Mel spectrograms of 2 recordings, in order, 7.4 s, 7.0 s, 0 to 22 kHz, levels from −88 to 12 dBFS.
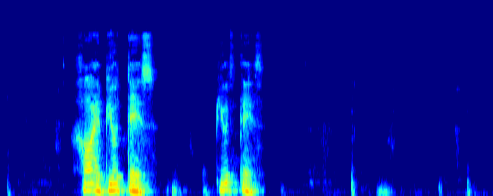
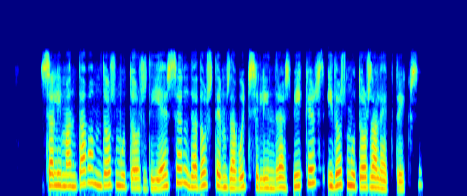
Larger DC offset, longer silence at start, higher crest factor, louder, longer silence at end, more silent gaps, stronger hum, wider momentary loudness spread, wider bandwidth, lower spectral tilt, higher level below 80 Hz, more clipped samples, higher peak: neither; first, 1.15 s vs 0.6 s; first, 22 dB vs 16 dB; second, -24 LUFS vs -17 LUFS; first, 2.1 s vs 0.7 s; neither; neither; first, 17 LU vs 6 LU; first, 11 kHz vs 7.6 kHz; first, -7.5 dB/octave vs -5 dB/octave; first, -50 dBFS vs -60 dBFS; neither; second, -6 dBFS vs -2 dBFS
